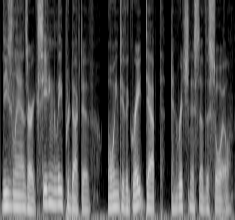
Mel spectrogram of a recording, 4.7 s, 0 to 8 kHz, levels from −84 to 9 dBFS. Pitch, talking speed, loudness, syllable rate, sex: 115 Hz, 190 wpm, -17 LUFS, 5.9 syllables/s, male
